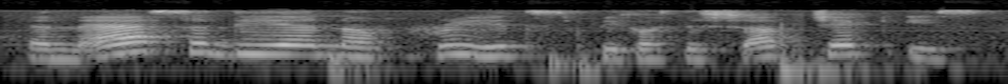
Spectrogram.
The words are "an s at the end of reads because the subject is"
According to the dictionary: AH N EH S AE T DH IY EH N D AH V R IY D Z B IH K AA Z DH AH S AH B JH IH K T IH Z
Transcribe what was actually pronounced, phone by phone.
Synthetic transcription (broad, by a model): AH N EH S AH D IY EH N AH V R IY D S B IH K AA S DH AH S AH B JH IH K T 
